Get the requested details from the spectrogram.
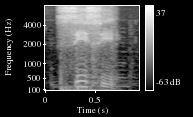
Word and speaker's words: CC: también, también hay un trasfondo, porque cuando estábamos pensando en el nombre, dijimos Sisi. Y Sisi, o sea, la C en inglés se pronuncia sí. Y como es CC, entonces sí, sí.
